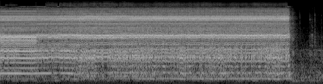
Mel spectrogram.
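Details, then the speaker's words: ELENCO Snap Circuits relay buzzing as its contacts rapidly open and close, expanding and collapsing the transformer's field; LEDs and two lamps light, speaker only connected while the press switch is held. Steady, high, raspy buzz for about three seconds, then cuts off; relay chatter. "So as you saw that time, we had our LEDs and our 2 lamps light up again as the relay was opening and closing its contacts, expanding and collapsing our field in the transformer there, but we didn't have the speaker as part of the circuit."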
